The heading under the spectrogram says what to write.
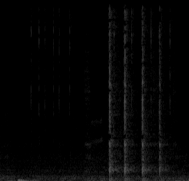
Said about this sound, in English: Thanks for clicking in the background.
